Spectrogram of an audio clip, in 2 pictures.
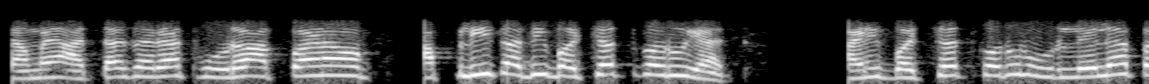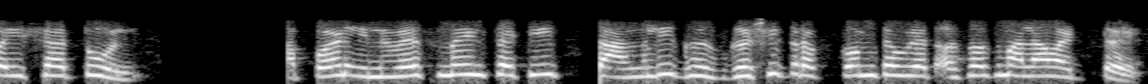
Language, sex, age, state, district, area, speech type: Marathi, female, 45-60, Maharashtra, Thane, rural, conversation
